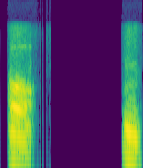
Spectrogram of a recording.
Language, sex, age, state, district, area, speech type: Manipuri, male, 18-30, Manipur, Imphal West, rural, conversation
